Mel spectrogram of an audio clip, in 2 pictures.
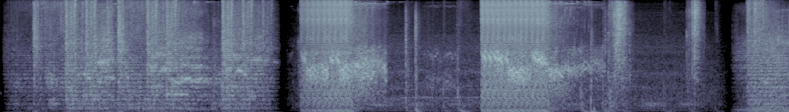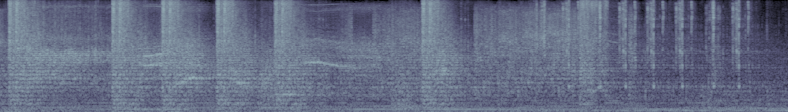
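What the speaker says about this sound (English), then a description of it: "All of these weapons sound really good and are extremely fun to use." Dense, punchy gunfire from a Half-Life mod's arsenal, including rapid automatic bursts and heavy blasts, fills the game soundtrack at high volume, briefly dropping out twice before firing resumes continuously.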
